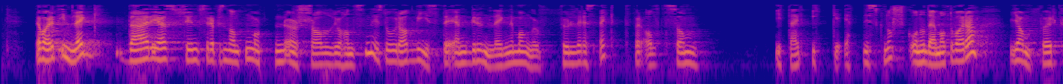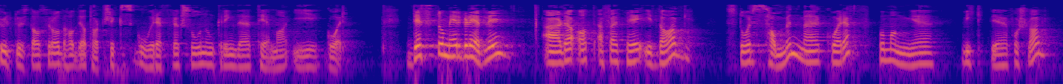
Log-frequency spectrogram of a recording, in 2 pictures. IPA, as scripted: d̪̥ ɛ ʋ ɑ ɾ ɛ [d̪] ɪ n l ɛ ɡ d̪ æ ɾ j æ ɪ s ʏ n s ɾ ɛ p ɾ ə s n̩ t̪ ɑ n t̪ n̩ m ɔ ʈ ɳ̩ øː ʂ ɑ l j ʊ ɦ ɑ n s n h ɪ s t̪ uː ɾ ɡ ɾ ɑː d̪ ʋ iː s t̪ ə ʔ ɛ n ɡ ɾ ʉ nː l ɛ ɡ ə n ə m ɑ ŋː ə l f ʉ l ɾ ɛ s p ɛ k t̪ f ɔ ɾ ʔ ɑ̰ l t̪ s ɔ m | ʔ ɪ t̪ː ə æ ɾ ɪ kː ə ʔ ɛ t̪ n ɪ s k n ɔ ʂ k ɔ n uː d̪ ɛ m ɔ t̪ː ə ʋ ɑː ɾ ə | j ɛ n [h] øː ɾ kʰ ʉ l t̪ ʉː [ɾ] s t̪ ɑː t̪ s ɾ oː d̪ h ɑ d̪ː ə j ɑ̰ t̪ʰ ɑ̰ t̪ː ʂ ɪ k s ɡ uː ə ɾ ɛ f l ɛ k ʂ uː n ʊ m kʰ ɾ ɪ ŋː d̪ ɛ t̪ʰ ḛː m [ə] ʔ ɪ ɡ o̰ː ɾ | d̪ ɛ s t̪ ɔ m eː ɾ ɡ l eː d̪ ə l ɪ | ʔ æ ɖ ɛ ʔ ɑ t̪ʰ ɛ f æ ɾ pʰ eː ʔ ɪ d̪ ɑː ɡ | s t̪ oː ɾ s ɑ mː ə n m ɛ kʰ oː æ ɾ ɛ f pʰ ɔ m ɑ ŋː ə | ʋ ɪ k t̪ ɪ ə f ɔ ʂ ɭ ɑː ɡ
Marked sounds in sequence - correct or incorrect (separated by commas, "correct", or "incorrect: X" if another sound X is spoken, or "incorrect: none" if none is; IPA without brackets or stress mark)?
incorrect: t̪, incorrect: f, correct, incorrect: ɑ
